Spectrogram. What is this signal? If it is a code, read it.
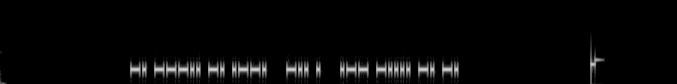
Morse code, heard as a keyed tone, about 40 wpm, 700 Hz. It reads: N8NP DE W6NN
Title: USA Callsign DE Callsign - 4 Characters - 40wpm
